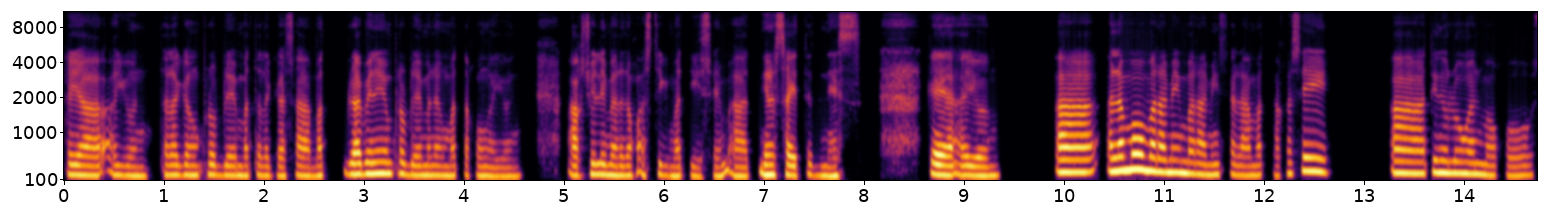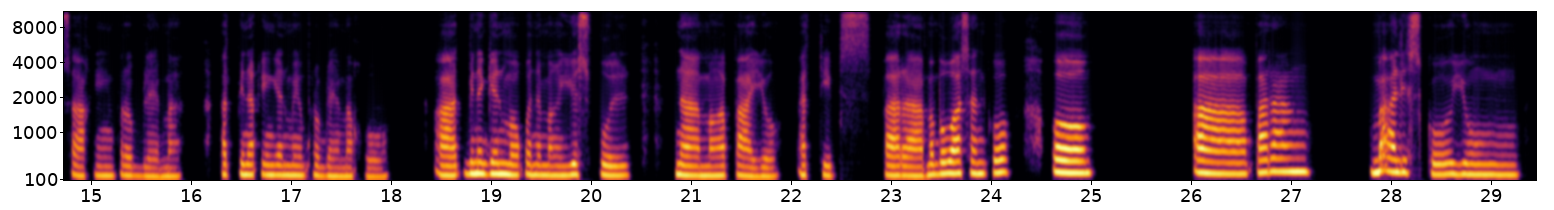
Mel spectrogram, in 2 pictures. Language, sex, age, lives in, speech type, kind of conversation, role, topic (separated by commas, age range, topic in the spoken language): Filipino, female, 35-39, Philippines, conversation, advice, user, Paano ko mababalanse ang oras sa harap ng iskrin at tunay na pahinga?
